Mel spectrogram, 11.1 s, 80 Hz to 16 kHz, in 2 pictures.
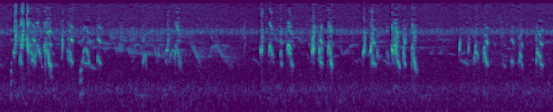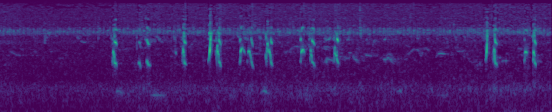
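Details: A White-tailed eagle at a nest webcam in Bory Tucholskie, Poland, on 17 May 2022 at 08:54 gives sharp, high, yelping notes in quick clusters every second or two, over a steady thin high whine.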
